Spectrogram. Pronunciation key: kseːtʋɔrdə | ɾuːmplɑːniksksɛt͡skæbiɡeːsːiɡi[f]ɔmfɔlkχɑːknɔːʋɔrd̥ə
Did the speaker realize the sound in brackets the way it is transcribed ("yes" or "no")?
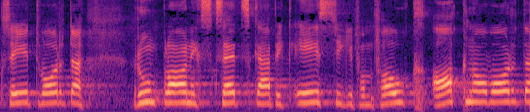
yes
